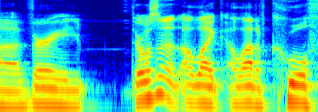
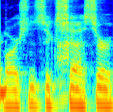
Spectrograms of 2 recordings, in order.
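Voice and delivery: mock reverent, tearful voice. Teasing another speaker about loving a show: imitating Sam, reverent and tearful. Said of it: "You're, like, crying".

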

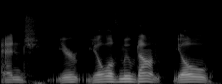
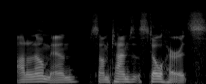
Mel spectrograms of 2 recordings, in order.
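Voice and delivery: ordinary talk, nothing marked

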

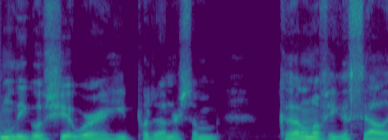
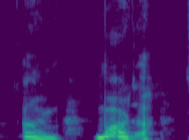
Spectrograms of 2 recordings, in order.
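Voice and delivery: very high, loud woman's voice; 6 dB louder than usual. Trying out her voice after admitting you don't know how to do it, in an attempted Martha voice. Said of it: "I almost want to do her voice".

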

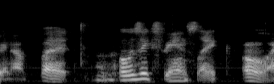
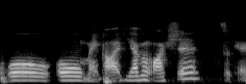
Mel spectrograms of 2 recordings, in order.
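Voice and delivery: ordinary talk

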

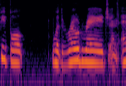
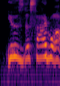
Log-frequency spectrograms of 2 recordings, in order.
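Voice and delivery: imitated, put-on yell, called out; 3 semitones higher than usual. Retelling what a driver in a pickup truck yelled: imitating a yell. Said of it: "he yells out to me".

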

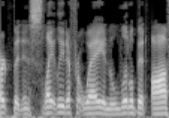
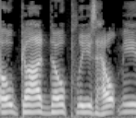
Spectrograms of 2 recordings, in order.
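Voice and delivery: mock man's scream, higher; 3 semitones higher, 4 dB louder than usual. Describing a scary album, the speaker acts out a man on it, imitating a man screaming. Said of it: "he's screaming".

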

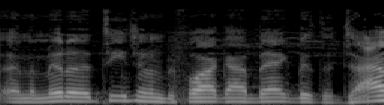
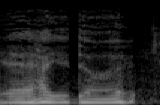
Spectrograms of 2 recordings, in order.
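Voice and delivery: put-on very low voice, lower pitch; 4 semitones lower than usual. Retelling greeting a coworker at work: imitating own very low voice. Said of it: "voice lower than a bitch".

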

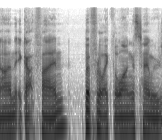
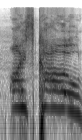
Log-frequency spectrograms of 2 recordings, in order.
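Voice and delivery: very high, loud yelling tirade, "cold" drawn out; 5 dB louder than usual. Acting out yelling at the kitchen staff: pretend yelling at kitchen staff. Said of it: "Yell at them".

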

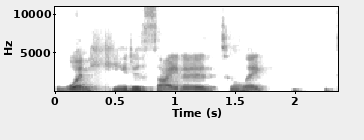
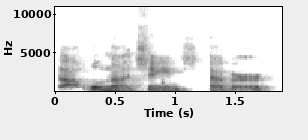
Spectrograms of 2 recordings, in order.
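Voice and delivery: tearful, pitched-up voice, talking through tears; 5 semitones higher than usual. Talking about learning where she stands in someone's life, crying while talking. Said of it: "it makes me cry right now".

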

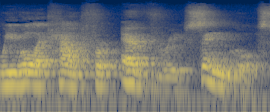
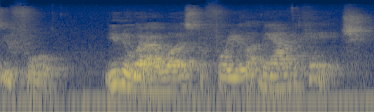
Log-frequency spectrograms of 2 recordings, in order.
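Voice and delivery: mock gloating, mocking laugh through the words; 3 semitones lower, 9 dB quieter than usual. Telling a joke where the freed snake mocks the man: laughing mockingly as the snake. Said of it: "the snake laughs at him and goes".

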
